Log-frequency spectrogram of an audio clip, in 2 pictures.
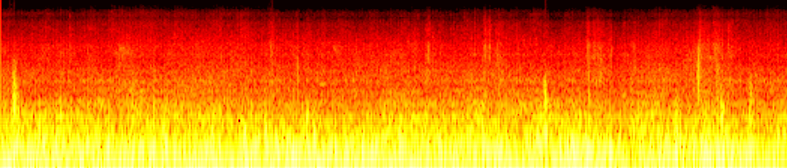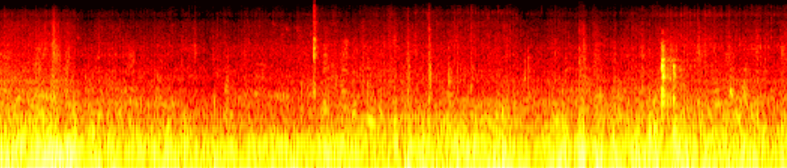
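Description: Wind buffets the microphone outdoors with a low rumble.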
